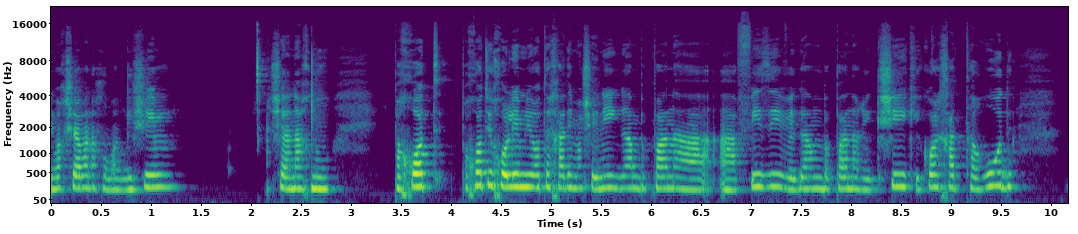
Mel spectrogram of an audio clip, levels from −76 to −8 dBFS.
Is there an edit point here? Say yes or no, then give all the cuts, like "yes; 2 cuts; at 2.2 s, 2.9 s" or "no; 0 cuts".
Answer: no; 0 cuts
